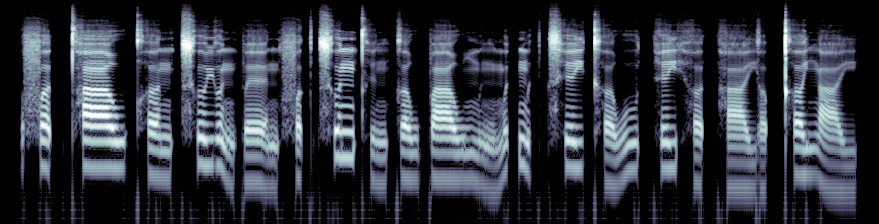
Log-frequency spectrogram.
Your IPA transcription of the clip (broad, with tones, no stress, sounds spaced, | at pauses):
f ɐ˧ t̚ t̪ʰ aː˧ w kʰ ɐ˨ n t͡sʰ ɵ˥ ɥ ɵ˨˩ n p ɛː˨˩ n f ɐ˨ k̚ t͡sʰ ɵ˥ n t̪ʰ ɪ˨˧ ŋ k ɐ˧ w p aː˧ w m ɪ˨˩ ŋ m ɵ˥ t̚ m ɪ˨ k̚ t͡sʰ e˥ j kʰ ɐ˨˥ w uː˥ t̚ h e˥ j h ɐ˨ t̚ h aː˨ j ɐ˧ p̚ kʰ ɐ˥ j ŋ aː˨ j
